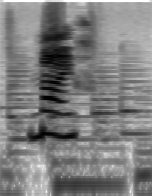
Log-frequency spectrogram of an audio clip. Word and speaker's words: knife: in keyboard as in knife oh the last one word is bit tricky there are more words like this last one word knife in those words we don't pronounce letter k so we will learn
